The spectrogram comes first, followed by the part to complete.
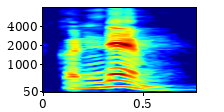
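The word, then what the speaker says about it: condemn: सी ओ एन डी ई एम एन कंडेम N silent यहां पर भी।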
